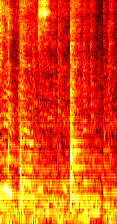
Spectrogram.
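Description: Gospel choir song: a lead singer with a choir singing along over guitar and drum backing, with strong beats about once a second.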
